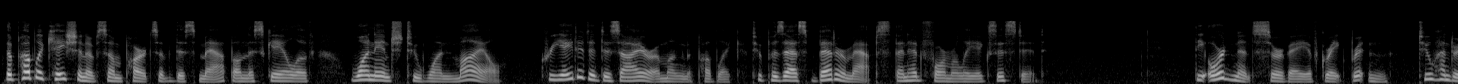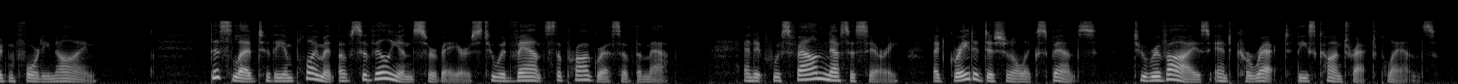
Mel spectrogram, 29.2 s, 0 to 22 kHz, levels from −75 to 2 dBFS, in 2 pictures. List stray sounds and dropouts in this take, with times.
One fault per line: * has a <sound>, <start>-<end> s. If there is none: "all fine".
all fine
